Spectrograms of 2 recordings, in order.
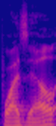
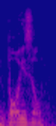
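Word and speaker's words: Boizel: champagne house the b-o-i-z-e-l some people say it very German boisel which is hilarious are you going there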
